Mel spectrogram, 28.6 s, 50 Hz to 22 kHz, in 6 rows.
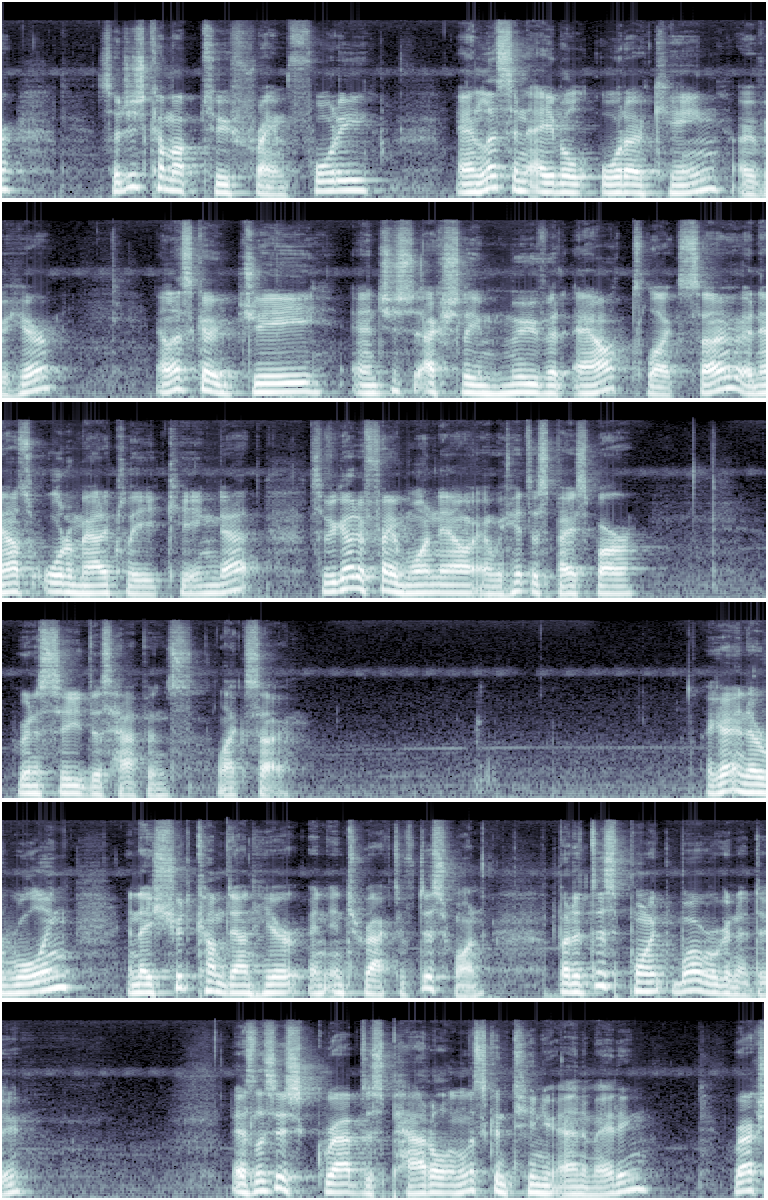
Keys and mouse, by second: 0.3 space, 4.8-11.0 middle drag, 6.5 g, 11.0-24.0 drag, 12.5 space, 22.1 space, 24.0-28.6 middle drag.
